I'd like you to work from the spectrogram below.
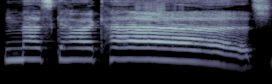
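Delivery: loud, high, very drawn-out cry; theatrical battle cry; attack call. Acted. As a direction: stretch the move name with flourish. Villain calls out attack name.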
